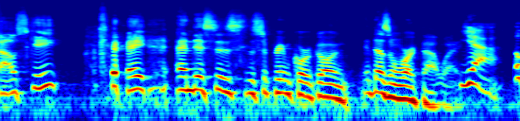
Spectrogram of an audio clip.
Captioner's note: laugh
